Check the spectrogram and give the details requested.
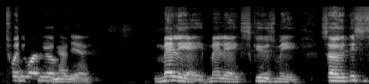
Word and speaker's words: Meslier: How do you pronounce the name? Meslier. 21-year-old. Meslier, excuse me.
